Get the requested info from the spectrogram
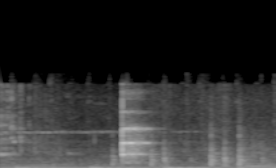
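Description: A spoon stirring batter in a glass mixing bowl strikes the glass once about a second in, giving a sharp clink that rings briefly. Soft background music plays underneath.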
